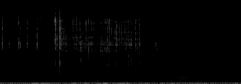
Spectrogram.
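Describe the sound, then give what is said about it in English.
The dry outer skin of a halved onion is peeled away with a faint, papery crinkling and tearing that lasts about a second and a half before fading to near silence. “Now, it's much easier to peel the outer layer off of that onion when it's not whole. So, okay, you can use a knife or your fingers. Just take the outside. Can you hear this? I'm just taking the outside”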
